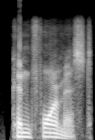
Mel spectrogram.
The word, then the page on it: conformist: American English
